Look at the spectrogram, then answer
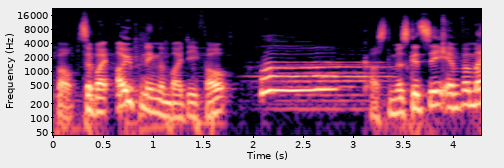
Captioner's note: hums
